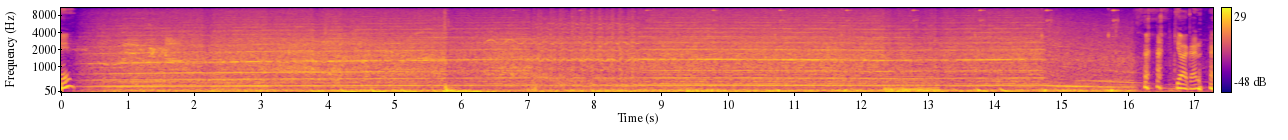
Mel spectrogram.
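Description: A race car engine roars at high revs, then drops in pitch as the car slows.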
